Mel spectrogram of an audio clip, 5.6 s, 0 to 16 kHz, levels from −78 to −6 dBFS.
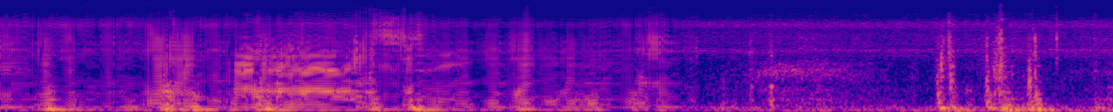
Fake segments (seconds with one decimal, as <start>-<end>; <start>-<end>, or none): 0.0-3.4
